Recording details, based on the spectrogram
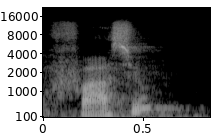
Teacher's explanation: É uma paroxítona, porque a penúltima sílaba é a mais forte, fácil. Ou seja, acentua-se.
